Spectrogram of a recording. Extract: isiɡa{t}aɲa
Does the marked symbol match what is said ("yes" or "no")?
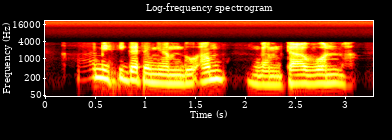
yes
